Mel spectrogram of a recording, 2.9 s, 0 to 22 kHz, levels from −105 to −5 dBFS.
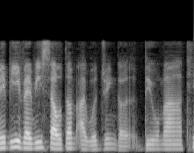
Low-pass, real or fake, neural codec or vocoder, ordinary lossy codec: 7.2 kHz; fake; codec, 16 kHz, 1.1 kbps, Voila-Tokenizer; none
